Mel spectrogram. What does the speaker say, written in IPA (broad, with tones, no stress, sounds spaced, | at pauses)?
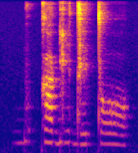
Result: ɡ͡b u˦ k a˦ ɡ i˦˨ d e˨˦ t ɔ˦˨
